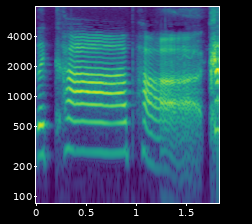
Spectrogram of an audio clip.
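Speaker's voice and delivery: very slow, high, loud drawn-out British car park; mocking Ginny's British, dragging out car park; dragged-out British. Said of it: "Why you gotta drag it out".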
